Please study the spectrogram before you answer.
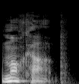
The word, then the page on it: mock-up: British English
